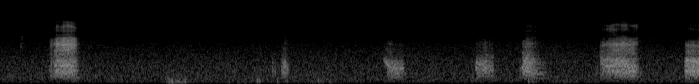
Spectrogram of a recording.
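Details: A tame hooded crow lingers by its bird bath and utters a series of short, rasping croaks at irregular intervals, one loud and several softer, with a faint click or two between them.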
